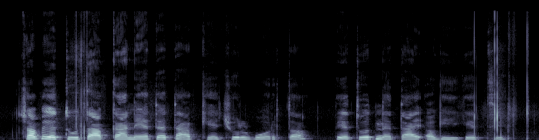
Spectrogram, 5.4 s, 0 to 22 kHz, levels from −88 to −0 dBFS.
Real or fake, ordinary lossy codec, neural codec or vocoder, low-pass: real; none; none; none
